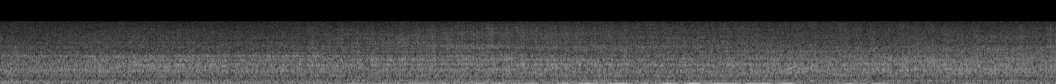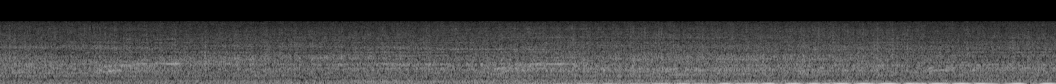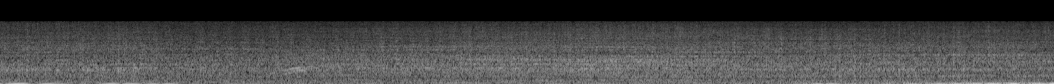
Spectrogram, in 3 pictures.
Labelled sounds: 4.3	4.6	vessel noise, 2.3 to 2.4 kHz

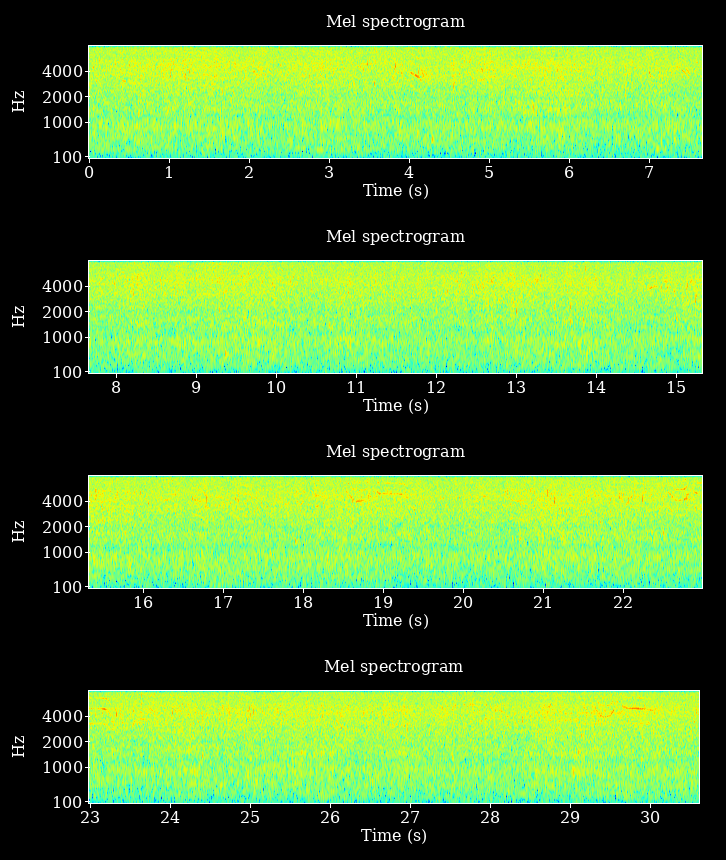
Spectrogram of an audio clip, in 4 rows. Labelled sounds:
18.9	19.4	Pacific white-sided dolphin, 4.6 to 6.6 kHz
22.9	23.3	Pacific white-sided dolphin, 3.1 to 8.0 kHz
29.7	30.0	Pacific white-sided dolphin, 4.8 to 5.1 kHz

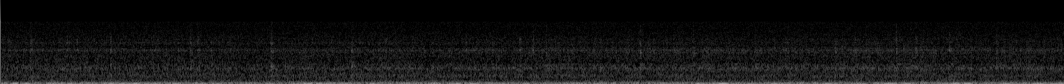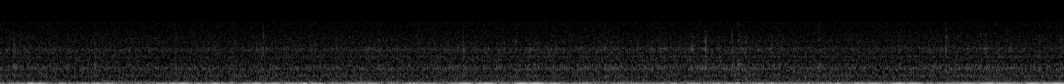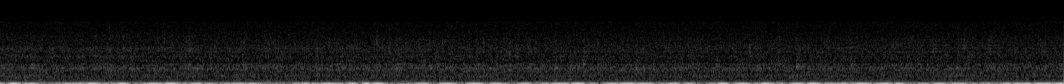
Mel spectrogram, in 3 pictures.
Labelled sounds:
0.0	0.4	vessel noise, 1.7 to 2.0 kHz

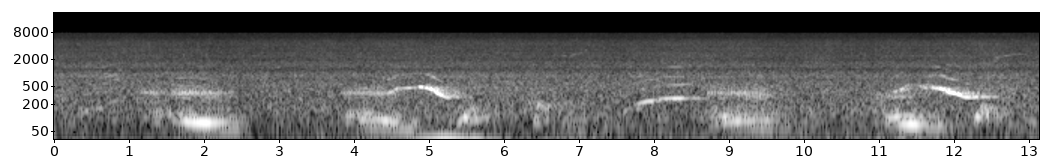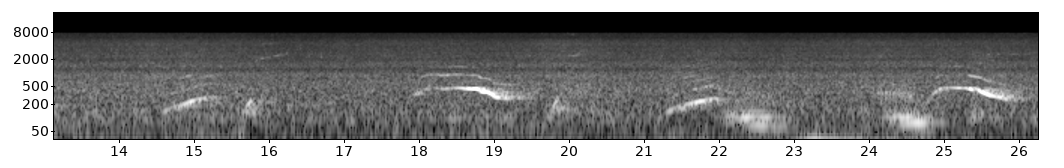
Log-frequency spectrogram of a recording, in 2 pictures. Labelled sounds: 12.7	13.0	humpback whale, 2.3 to 2.7 kHz
18.3	18.7	humpback whale, 1.3 to 1.4 kHz

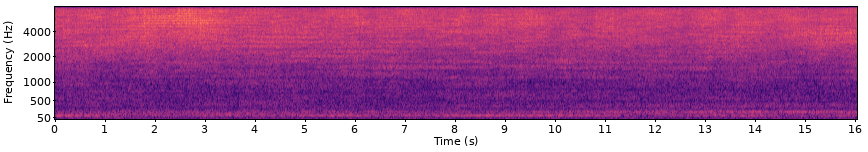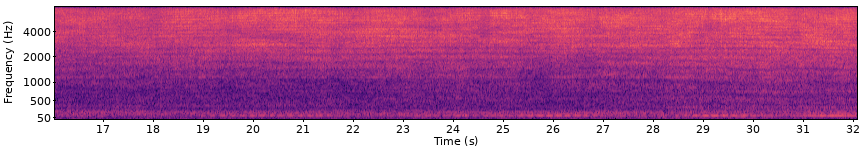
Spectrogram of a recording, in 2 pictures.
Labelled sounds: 0.7	0.9	vessel noise, 5.8 to 6.1 kHz
3.7	4.2	vessel noise, 3.0 to 6.9 kHz
10.0	10.2	vessel noise, 1.6 to 1.9 kHz
11.0	11.2	vessel noise, 4.3 to 4.4 kHz
27.0	27.3	vessel noise, 1.2 to 1.3 kHz

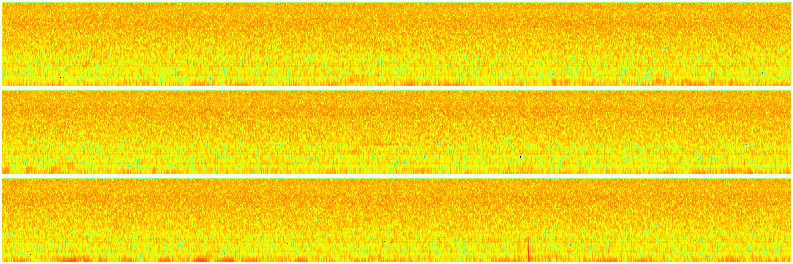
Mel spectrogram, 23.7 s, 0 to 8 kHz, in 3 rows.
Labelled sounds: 11.6	11.9	humpback whale, 0.99 to 1.1 kHz

